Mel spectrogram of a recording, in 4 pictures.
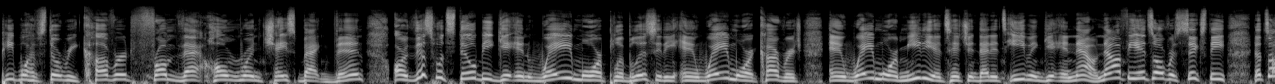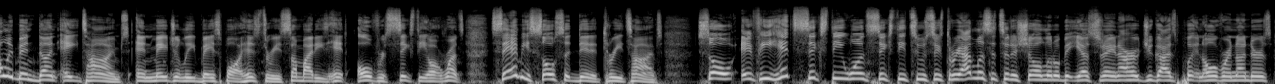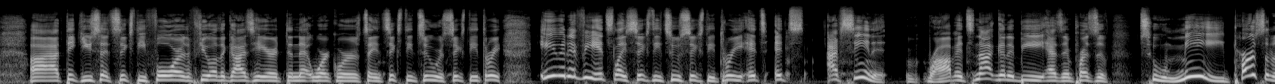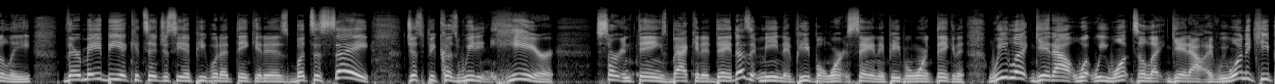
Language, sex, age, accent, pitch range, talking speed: English, male, 30-49, American, 160-220 Hz, 215 wpm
